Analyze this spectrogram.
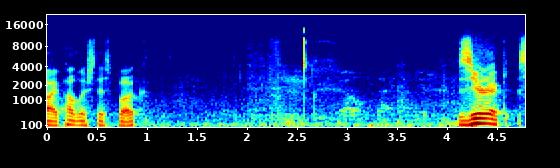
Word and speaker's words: Xeric: I published this book zerich is spelled x r i c and the founder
